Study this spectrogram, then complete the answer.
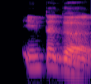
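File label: "integer", Malay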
